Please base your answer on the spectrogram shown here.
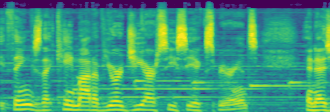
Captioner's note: none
